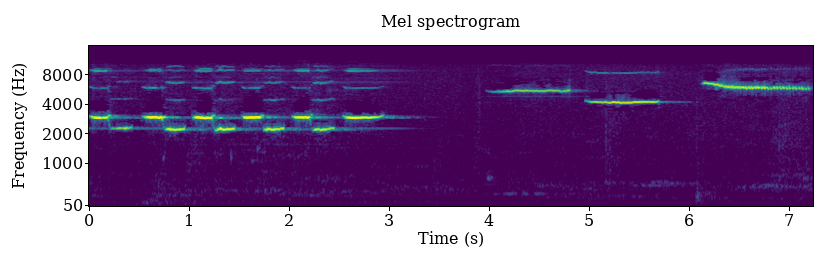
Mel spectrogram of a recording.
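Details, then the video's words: Canary singing a tutoring song for young birds: six rich, fluty whistled notes at about two per second, then a pause and several long, drawn-out high whistles. "Chant Canari Super Pour l'écolage des jeunes sans fautes"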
